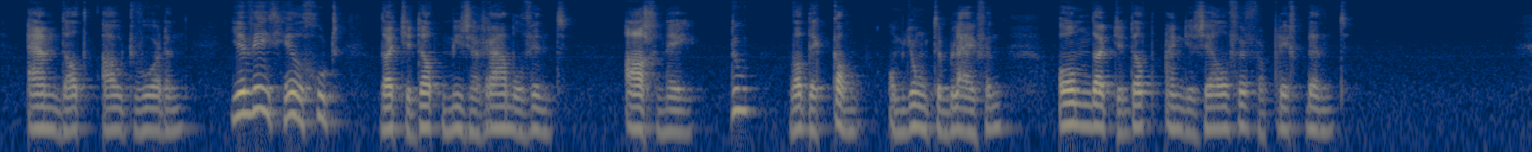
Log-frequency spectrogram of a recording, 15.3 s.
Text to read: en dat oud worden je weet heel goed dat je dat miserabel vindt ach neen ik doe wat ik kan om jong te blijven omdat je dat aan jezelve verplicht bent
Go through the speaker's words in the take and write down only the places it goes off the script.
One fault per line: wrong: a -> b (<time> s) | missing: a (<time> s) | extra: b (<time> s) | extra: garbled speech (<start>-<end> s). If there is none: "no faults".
missing: ik (6.9 s)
